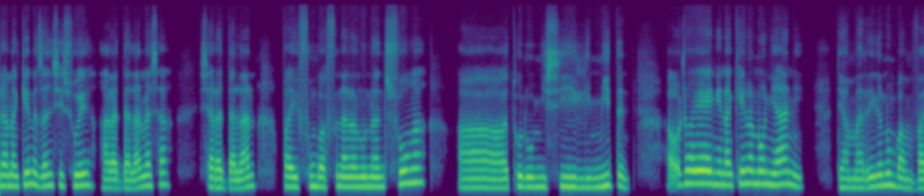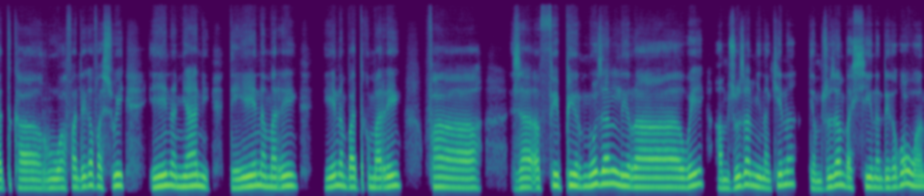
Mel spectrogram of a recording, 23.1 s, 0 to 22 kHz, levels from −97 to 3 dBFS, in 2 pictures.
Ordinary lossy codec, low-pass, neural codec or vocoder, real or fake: none; 19.8 kHz; none; real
